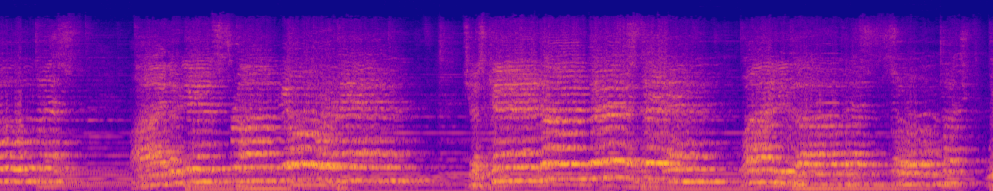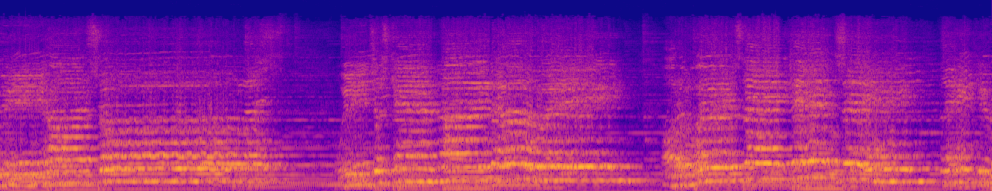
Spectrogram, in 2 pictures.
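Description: A small group of mixed men's and women's voices singing a slow hymn in harmony through microphones, over an instrumental accompaniment. The singing comes in long phrases with short breaks between them.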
